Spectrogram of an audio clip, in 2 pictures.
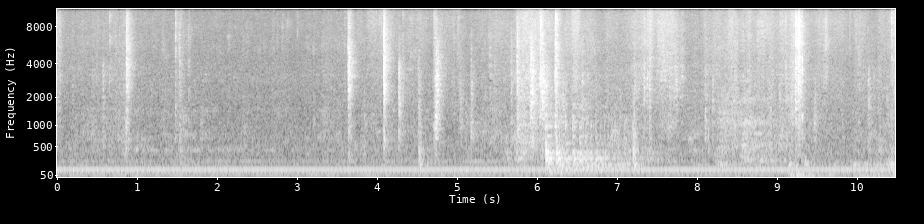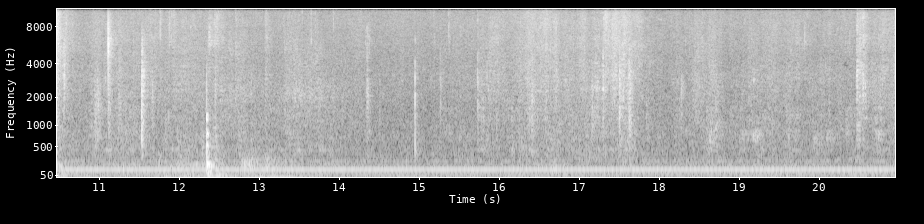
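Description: Paper rustles and pages turn.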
